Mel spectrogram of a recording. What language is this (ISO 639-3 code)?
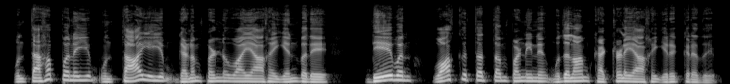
tam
